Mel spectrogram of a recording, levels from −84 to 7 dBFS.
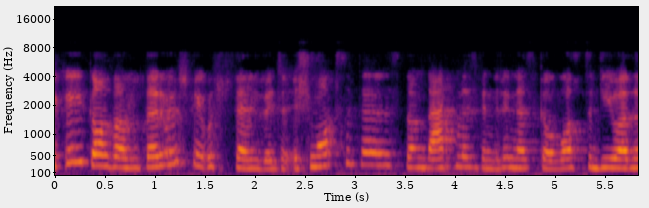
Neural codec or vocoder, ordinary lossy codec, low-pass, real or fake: codec, 16 kHz, 1.1 kbps, Voila-Tokenizer; Opus, 32 kbps; 7.2 kHz; fake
